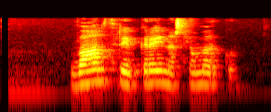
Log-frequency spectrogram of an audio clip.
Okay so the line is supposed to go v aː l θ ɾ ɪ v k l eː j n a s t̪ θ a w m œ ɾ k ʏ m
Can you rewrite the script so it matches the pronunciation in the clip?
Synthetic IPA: v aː l θ ɾ ɪ v k ɾ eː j n a s t̪ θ a w m œ ɾ k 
